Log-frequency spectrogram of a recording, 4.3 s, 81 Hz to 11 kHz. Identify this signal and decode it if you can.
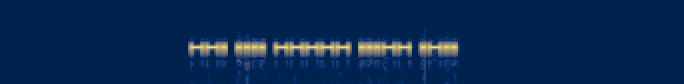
Morse code, heard as a keyed tone, about 51 wpm, 690 Hz. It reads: GH03L
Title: Code Groups - 5 Letter:Numbers - 50wpm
